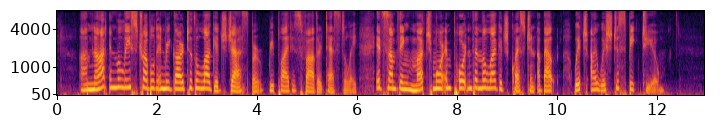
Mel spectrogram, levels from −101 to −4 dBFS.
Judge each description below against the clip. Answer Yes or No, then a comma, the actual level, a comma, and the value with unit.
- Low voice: No, high, 230 Hz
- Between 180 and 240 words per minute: No, average, 155 wpm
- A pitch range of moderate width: No, wide, 6.5 semitones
